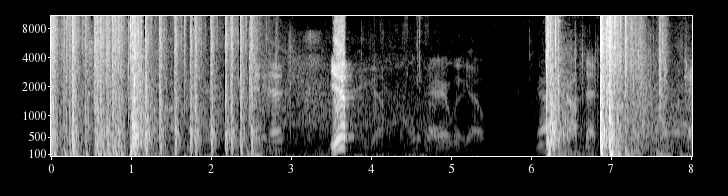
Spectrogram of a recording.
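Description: Rapid gunshots fire in quick bursts, close by.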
